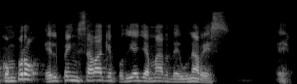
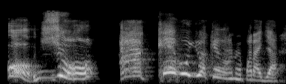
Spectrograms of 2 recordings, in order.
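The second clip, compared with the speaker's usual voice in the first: much higher, incredulous then firm; indignant surprise; 8 semitones higher, 3 dB louder than usual. Retold or imitated. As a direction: scoff at the idea, then insist. Isaac answers the consul.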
